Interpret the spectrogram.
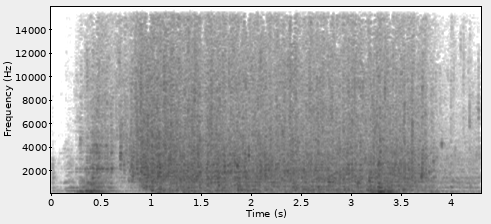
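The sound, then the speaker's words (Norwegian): A toilet flushes with a loud, steady rush of water lasting several seconds, fairly strong, with no voices over it. “Nei, det kan jo ikke være Askøy, fordi at der fungerer vel ikke toalettene nå, gjør de det?”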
